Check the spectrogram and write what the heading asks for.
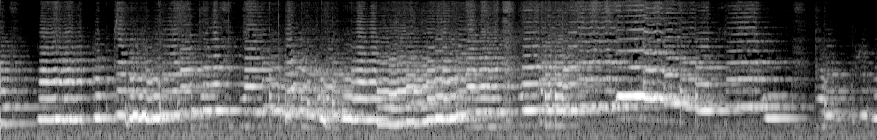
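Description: Silver Brannen flute with a Jack Moore headjoint played solo in a melodic passage, with a short breath just after the start and quicker moving notes in the middle. It is a play test of the flute after its mechanical issues were fixed in an overhaul.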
